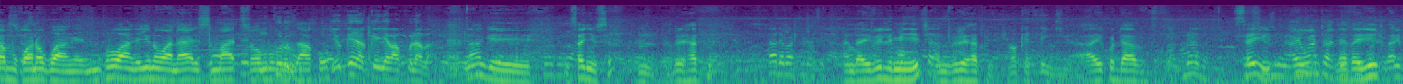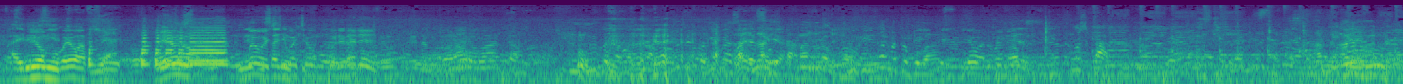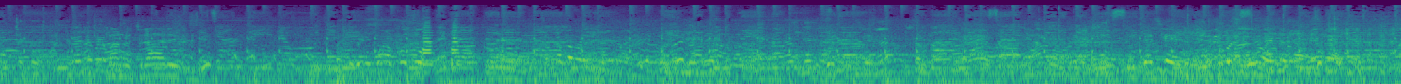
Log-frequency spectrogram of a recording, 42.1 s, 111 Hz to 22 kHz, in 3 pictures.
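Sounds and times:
crowd talking: 0.0s - 42.0s
background music: 14.1s - 16.8s, 24.2s - 42.0s
vehicle horn honk: 14.9s - 16.4s, 32.2s - 32.8s.

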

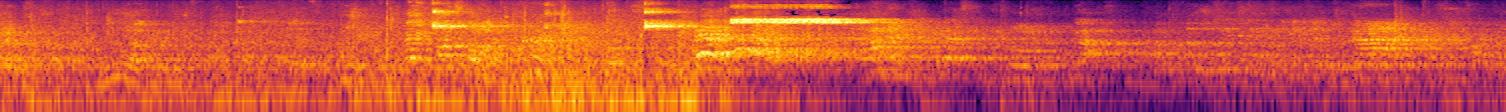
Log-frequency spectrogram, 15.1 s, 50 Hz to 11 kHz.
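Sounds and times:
short high whistle peeps: 6.5s - 8.7s.

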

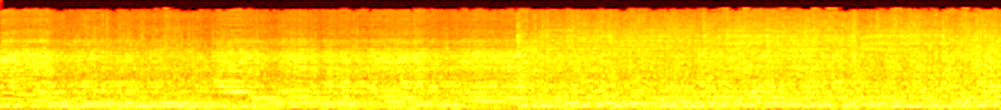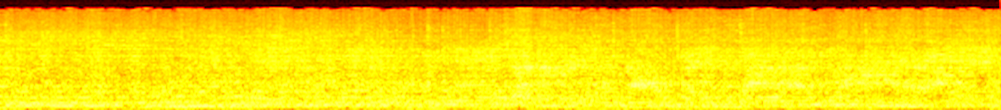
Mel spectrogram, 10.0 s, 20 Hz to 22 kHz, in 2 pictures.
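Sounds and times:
distorted metal band playing: 0.0s - 10.0s.

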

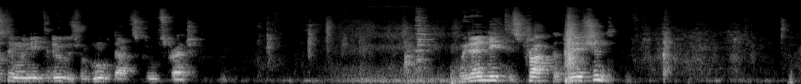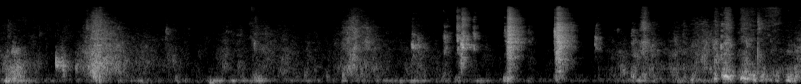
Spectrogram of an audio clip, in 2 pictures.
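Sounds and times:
vinyl cover rustling: 6.4s - 11.9s.

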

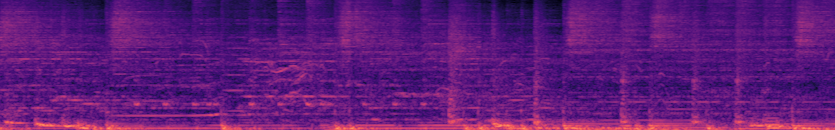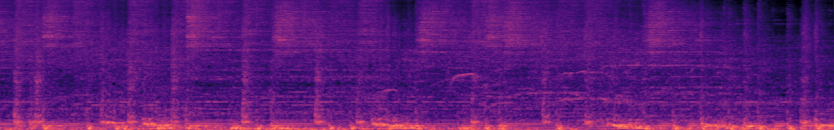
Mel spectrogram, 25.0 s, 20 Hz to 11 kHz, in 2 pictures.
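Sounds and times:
bass guitar: 0.0s - 25.0s
drum kit beat: 0.0s - 25.0s.

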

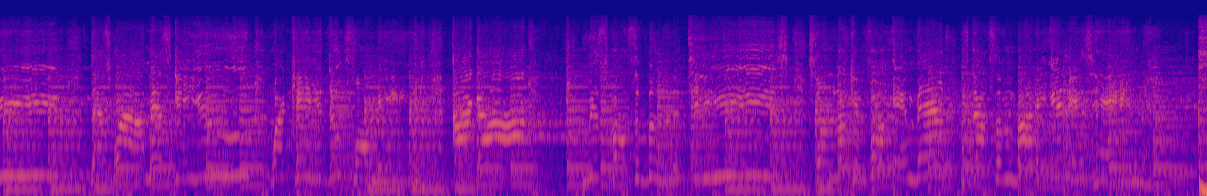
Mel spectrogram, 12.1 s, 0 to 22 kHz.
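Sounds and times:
house music track: 0.0s - 12.0s.

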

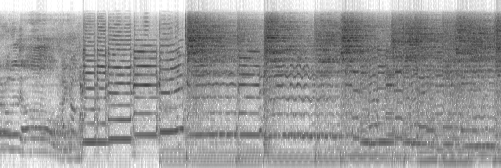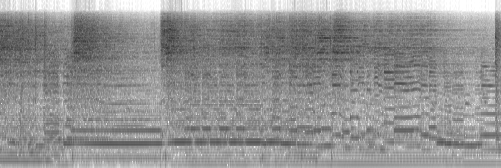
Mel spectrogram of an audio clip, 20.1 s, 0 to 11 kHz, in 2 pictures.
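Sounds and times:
electric guitar notes: 1.2s - 20.0s
drum kit: 1.4s - 20.0s
low bass notes: 3.1s - 20.0s.

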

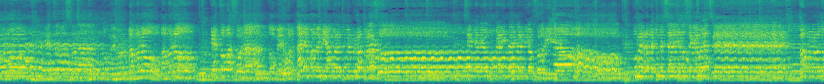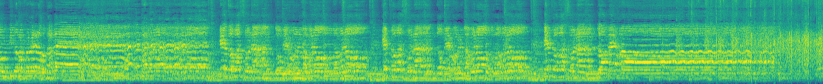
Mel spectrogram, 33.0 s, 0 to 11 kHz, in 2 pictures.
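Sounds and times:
men singing in harmony: 0.0s - 32.2s
guitar: 0.0s - 32.9s.

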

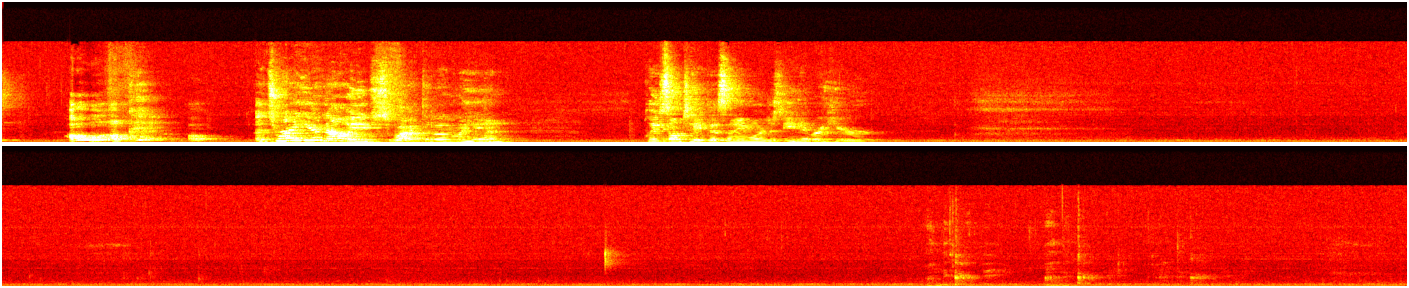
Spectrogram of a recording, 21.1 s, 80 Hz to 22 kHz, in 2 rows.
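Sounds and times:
low room hum: 0.0s - 21.0s
faint soft clicks: 15.0s - 15.2s.

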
